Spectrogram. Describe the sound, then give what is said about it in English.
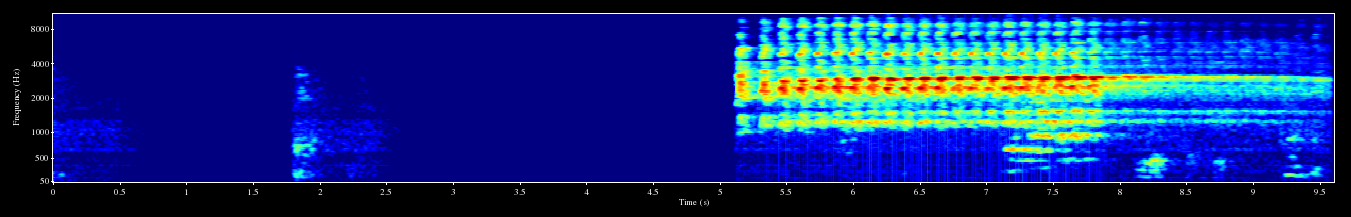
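A northern flicker woodpecker calls in a loud, rapid run of sharp, repeated notes lasting a few seconds, with a faint voice beginning as the series trails off. “It is a type of woodpecker. It's a northern flicker.”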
